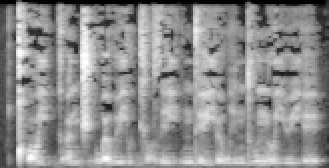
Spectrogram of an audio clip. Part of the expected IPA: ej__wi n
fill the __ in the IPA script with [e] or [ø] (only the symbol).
ø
